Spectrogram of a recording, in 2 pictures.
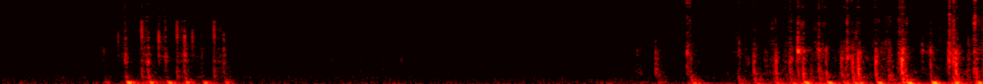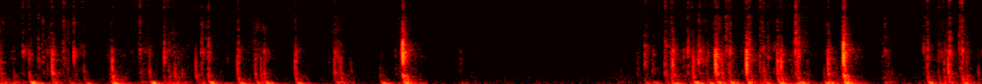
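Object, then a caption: Mechanical keyboard with plastic keycaps. Fingertips type on a compact mechanical keyboard fitted with cat-shaped plastic keycaps. Short bursts of rapid, deep clacking keystrokes come in three runs separated by brief pauses: a quick flurry, a longer steady stretch, then a final run. Each keystroke ends quickly with almost no ring.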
